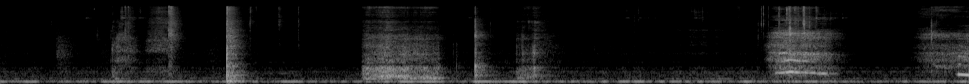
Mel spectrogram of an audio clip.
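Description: Pull-ring lid of a small pink can being pried open, with one sharp click a little over two seconds in, then the crinkle of a clear plastic cover being peeled off the cup inside.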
